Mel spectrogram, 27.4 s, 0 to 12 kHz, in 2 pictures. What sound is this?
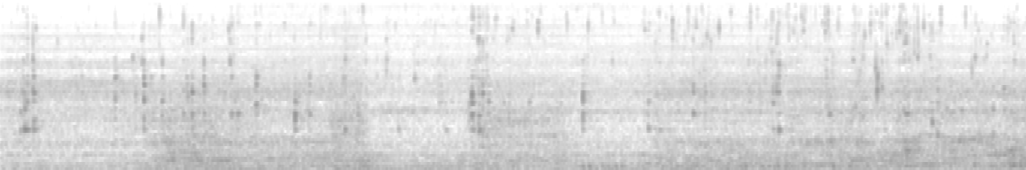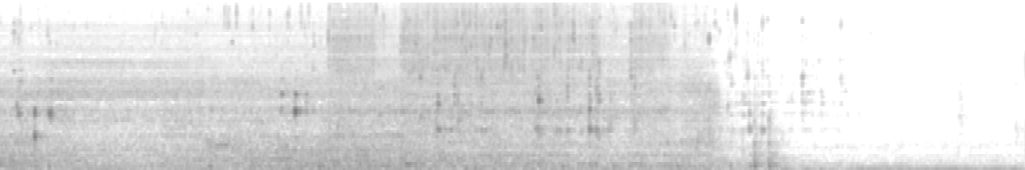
Running the faucet, take 3.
